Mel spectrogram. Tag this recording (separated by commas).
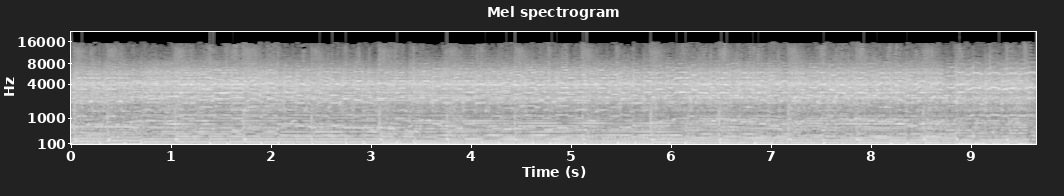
Plucked string instrument, Heavy metal, Guitar, Music, Musical instrument, inside a small room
